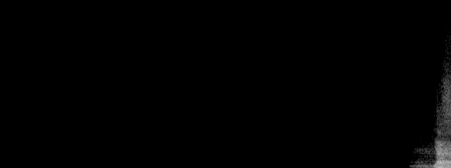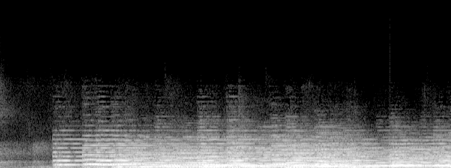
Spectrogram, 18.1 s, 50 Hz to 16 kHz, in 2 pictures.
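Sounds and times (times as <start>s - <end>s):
slow keyboard music: 10.0s - 18.0s.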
